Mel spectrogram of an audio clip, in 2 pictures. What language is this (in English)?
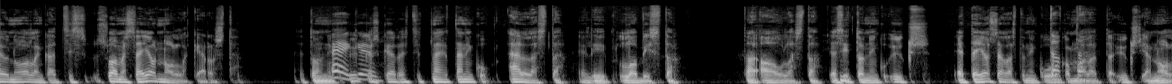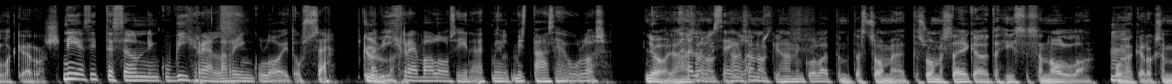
Finnish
